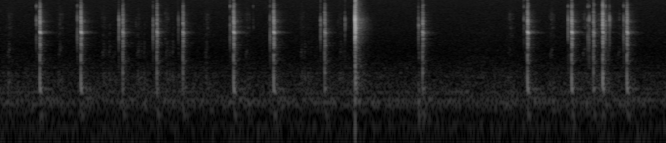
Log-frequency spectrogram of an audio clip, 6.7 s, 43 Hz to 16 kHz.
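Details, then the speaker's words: Citroen XM 3.0 24V V6, idle air control valve cleaned and bench-tested: crisp irregular clicks, about fifteen in seven seconds, valve stepping freely without sticking or the earlier seizing; normal idle air control valve operation, refitted after. "Still starts up nicely. It is a bit cold now though. Idle seems fine, a little high, but it's cold."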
